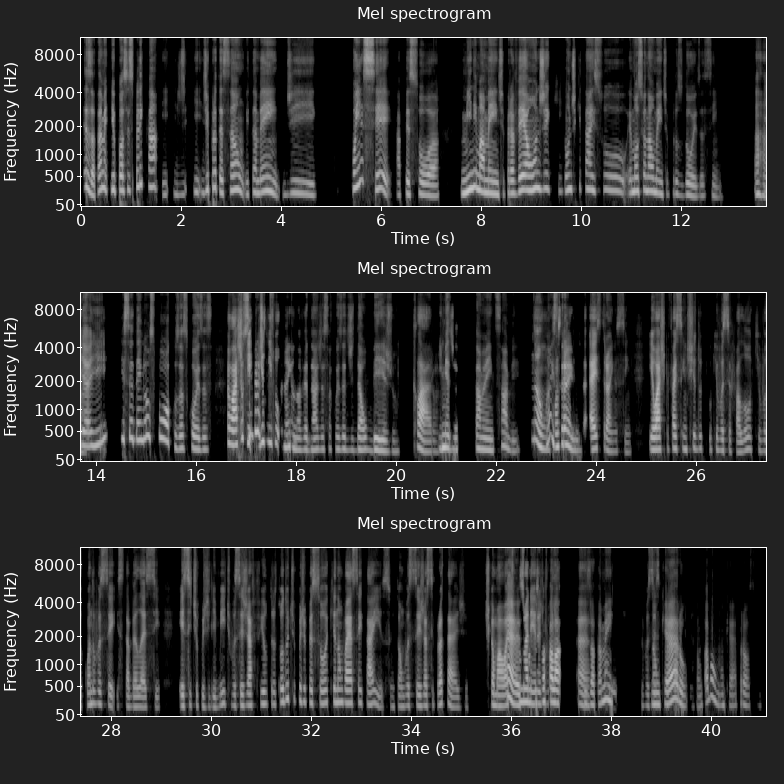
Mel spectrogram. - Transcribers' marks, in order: none
- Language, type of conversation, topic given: Portuguese, advice, Como posso estabelecer limites e proteger meu coração ao começar a namorar de novo?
